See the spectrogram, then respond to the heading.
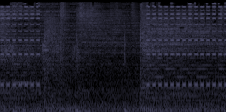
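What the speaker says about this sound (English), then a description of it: "Date, incoming call from the boss." An incoming phone call rings in the video game AI: The Somnium Files, a steady electronic tone that drops out briefly and then resumes over a dense, loud background.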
